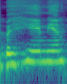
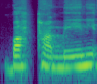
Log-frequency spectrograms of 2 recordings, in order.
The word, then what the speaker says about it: Bahamian: facets is that the Bahamian component and is AOC congresswoman AOC kept pronouncing it bahamini I was it learned the country's names and how to say where they're from please U.S people the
